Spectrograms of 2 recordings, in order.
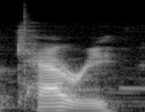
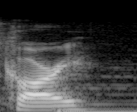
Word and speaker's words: Khari: grants niece khari so a lot of people call her Carrie by the way that it's spelt and that really pisses her off we like people calling me meek so uh her name is khari and you know being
